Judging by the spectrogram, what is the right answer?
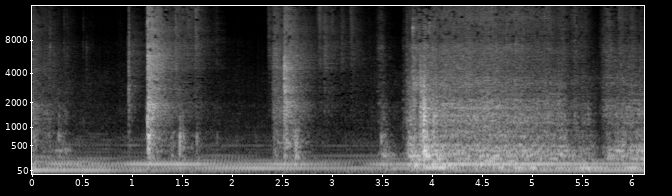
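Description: Sheet-metal egg trays being handled and pulled out of a wooden cabinet incubator: a few sharp metal clanks, then a sliding scrape of a tray being drawn out near the end.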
